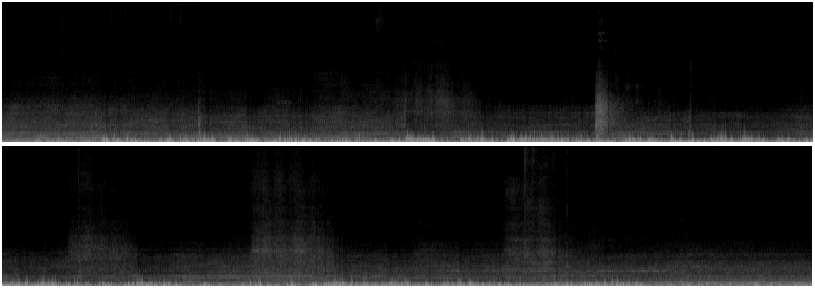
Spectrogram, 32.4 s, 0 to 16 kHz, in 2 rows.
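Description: Kubota B2230 compact tractor's three-cylinder diesel engine running at idle, a steady low drone, with a single sharp click about twelve seconds in.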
